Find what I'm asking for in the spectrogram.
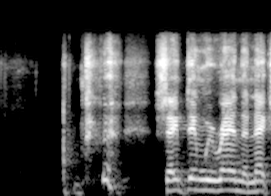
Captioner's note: laughs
